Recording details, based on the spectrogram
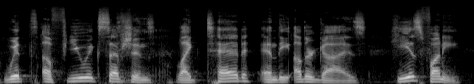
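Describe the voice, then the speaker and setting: A man's voice: mid-range voice, lively intonation, measured pace, no room sound, studio quality. A man hosting a podcast, giving blunt, sweary opinions in casual chat. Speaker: podcast host.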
